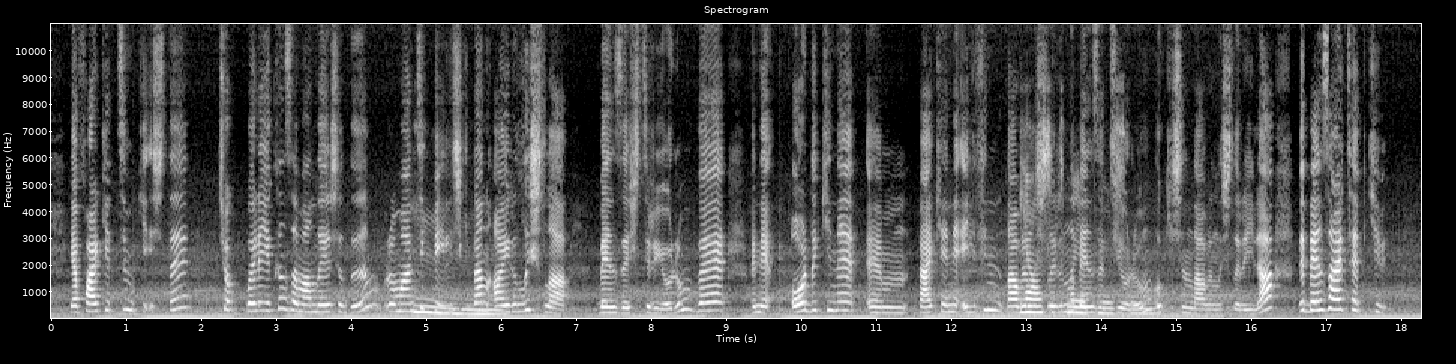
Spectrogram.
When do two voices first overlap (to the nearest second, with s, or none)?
5 s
